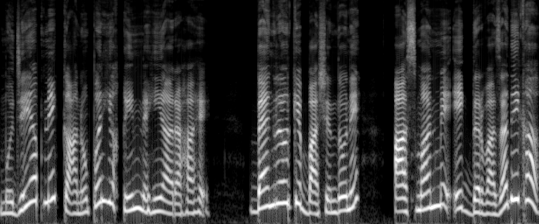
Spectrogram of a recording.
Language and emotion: Urdu, surprised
